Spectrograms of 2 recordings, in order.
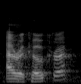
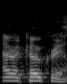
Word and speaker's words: Aarakocra: I can't pronounce the race that I am, but It's an Aarakocra. how do you say it? Aarakocra. Aarakocra.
